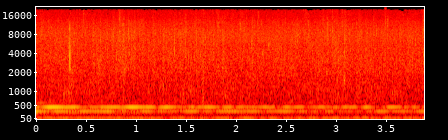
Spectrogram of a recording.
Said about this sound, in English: As you listen to the rain, you gently smile and feel a sense of joy as you realize this sound is so much more than you had ever thought it had been before.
